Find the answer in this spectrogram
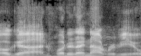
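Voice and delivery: put-on panicked voice. Retelling a moment of worry about missing a review: imitating own past panic. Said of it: "I started to panic just a little bit".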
